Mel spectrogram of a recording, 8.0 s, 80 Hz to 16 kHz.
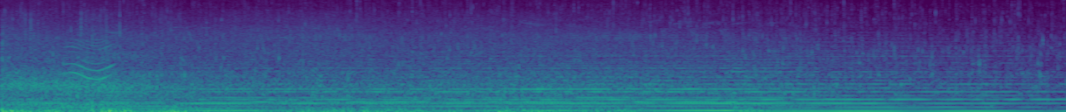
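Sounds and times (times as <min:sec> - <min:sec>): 
water trickling and dripping in a shallow stream in a Chinese streamside garden: 0:00.0 - 0:07.9.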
